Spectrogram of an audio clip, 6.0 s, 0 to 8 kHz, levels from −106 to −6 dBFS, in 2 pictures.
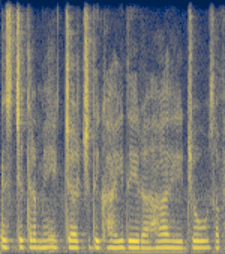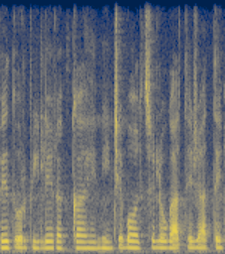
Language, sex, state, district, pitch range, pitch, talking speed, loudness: Hindi, female, Madhya Pradesh, Bhopal, 200-215 Hz, 210 Hz, 230 wpm, -18 LUFS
